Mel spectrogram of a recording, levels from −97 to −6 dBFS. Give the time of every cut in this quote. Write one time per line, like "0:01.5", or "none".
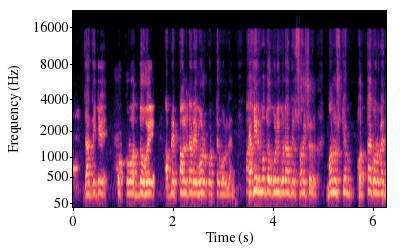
0:03.6

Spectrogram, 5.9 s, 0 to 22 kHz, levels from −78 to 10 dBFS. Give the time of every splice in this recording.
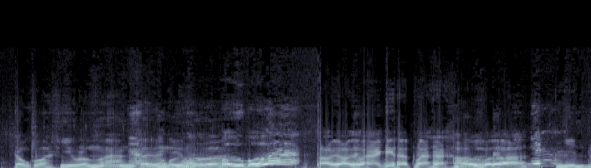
none

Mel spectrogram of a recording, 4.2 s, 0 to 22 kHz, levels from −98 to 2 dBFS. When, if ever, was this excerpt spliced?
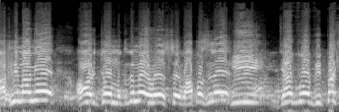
0:03.3

